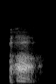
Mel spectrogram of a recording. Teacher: It is an aspirated one, so you have to pronounce it with a little of air, extra air.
